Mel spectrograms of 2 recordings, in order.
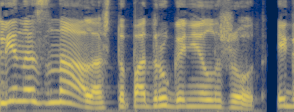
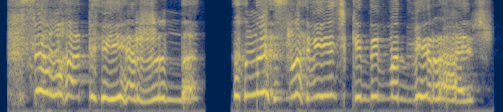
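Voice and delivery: snorting laughter; 14 semitones higher than usual. Acted. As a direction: burst out laughing at the word. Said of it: "Галина прыснула со смеху".

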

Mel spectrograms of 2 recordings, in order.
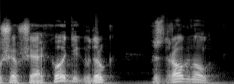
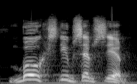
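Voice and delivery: high, pleading refusal; frightened refusal; 8 semitones higher than usual. A narrator's reading. Forester refuses to go out and help, frightened. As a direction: pitch it up, wanting no part of it.

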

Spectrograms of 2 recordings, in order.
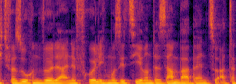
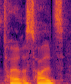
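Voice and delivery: ordinary delivery

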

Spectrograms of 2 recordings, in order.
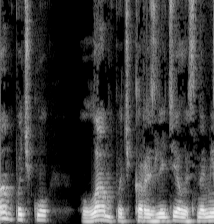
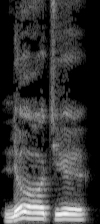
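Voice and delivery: raised, falling echo of a cry; drawn-out echo call; loud echo; 6 semitones higher than usual. A narrator's reading. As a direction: throw the tail of the word back. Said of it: "громко повторило эхо".

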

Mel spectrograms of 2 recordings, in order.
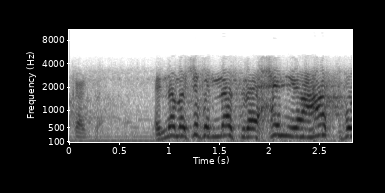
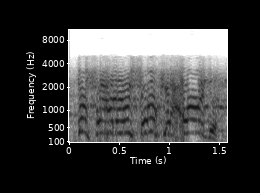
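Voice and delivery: egging-on parent; 8 semitones higher than usual. Acted. Parent tells Houda to spit at his father, egging on. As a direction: urge the little one on, pitched high.

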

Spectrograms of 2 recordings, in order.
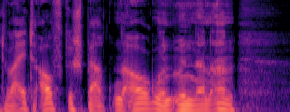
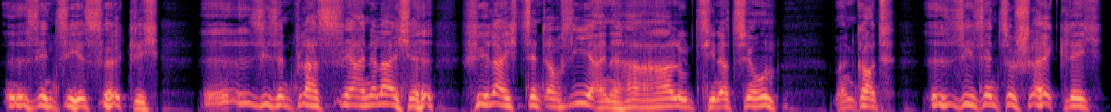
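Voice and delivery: higher, louder, slow panicked voice; terrified doctor; 7 semitones higher, 4 dB louder, slower than usual. A narrator's reading. Doctor panicking at his pale friend on the stairs. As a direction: stammer out your fear.

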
